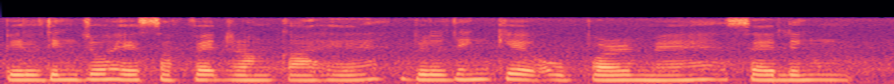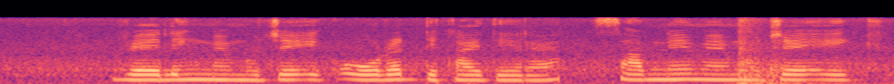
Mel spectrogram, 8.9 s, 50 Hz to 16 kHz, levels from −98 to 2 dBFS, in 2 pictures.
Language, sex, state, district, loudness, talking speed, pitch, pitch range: Hindi, female, Arunachal Pradesh, Papum Pare, -16 LUFS, 165 wpm, 185 Hz, 180-195 Hz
